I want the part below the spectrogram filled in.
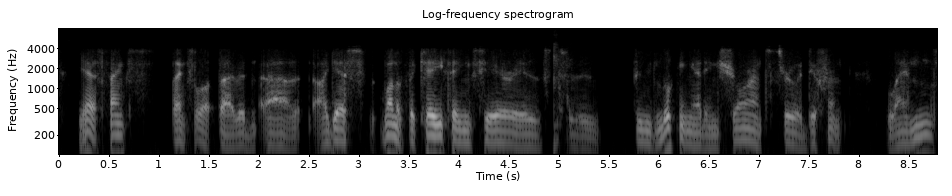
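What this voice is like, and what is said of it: Australian accent. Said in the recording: “He's out of Australia, so that's not just the flu. It's actually an accent.”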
